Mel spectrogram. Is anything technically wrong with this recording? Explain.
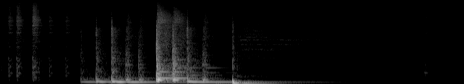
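No, the music comes through with no audible technical faults in the signal.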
